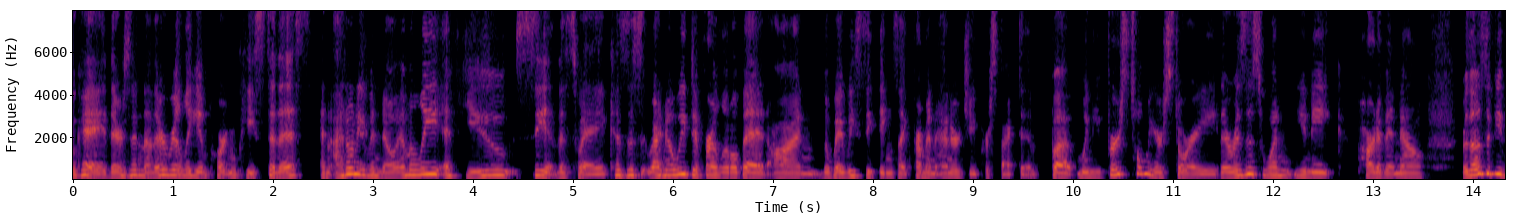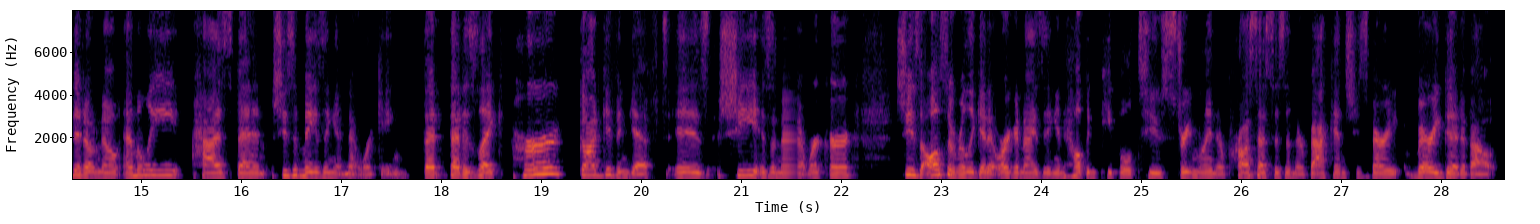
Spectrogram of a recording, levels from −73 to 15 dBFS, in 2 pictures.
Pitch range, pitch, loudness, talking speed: 175-215 Hz, 195 Hz, -25 LUFS, 215 wpm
